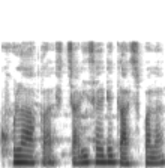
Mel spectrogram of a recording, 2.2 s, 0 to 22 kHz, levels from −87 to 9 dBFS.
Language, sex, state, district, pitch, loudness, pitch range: Bengali, male, West Bengal, Dakshin Dinajpur, 140 Hz, -18 LUFS, 130-150 Hz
